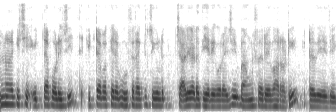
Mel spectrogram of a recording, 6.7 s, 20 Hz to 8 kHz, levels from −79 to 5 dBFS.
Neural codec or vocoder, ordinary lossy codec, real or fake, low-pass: codec, 16 kHz, 4 kbps, X-Codec, WavLM features, trained on Multilingual LibriSpeech; none; fake; 7.2 kHz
